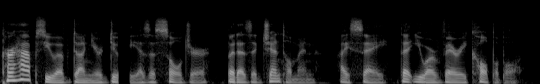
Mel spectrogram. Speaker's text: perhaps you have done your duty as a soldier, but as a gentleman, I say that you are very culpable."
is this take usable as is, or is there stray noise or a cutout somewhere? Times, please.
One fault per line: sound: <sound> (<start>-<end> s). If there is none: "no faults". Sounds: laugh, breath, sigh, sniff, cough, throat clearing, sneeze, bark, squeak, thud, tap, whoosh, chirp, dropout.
sound: dropout (1.2-1.3 s)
